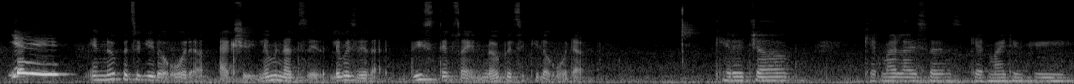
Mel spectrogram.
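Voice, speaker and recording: A young woman with a slightly low voice talks in a casual, chatty vlog style. She rambles expressively and leans hard on her slangy phrases. There is clear background noise around her. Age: young adult. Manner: emphatic, slangy. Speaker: vlogger. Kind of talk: casual chat to camera.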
